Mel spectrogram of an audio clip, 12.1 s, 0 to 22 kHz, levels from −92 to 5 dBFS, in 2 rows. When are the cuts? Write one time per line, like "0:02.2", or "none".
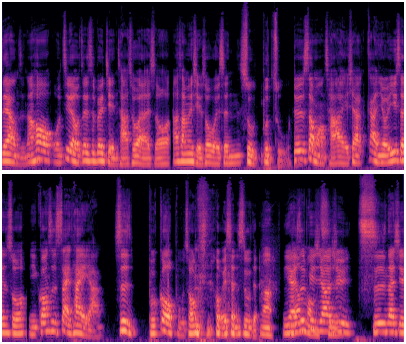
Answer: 0:03.9
0:09.8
